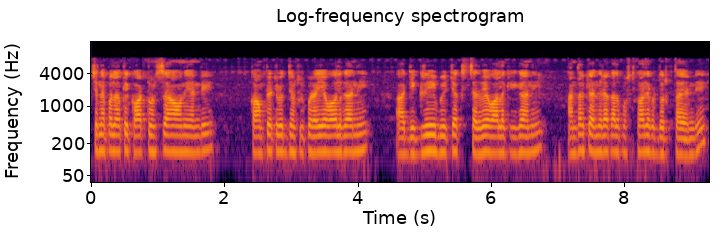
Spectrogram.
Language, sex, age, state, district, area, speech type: Telugu, male, 45-60, Andhra Pradesh, Vizianagaram, rural, spontaneous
